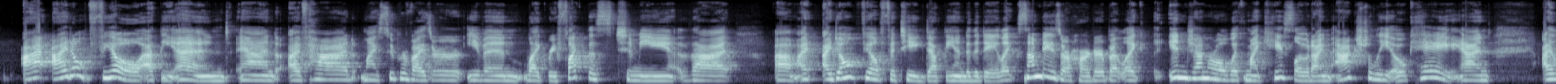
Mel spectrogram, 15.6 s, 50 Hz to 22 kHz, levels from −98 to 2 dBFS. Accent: American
